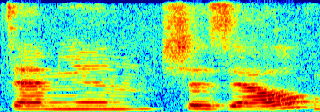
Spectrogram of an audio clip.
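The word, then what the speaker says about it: Damien Chazelle: Directed by Damian Chisel. That's how you pronounce it.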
